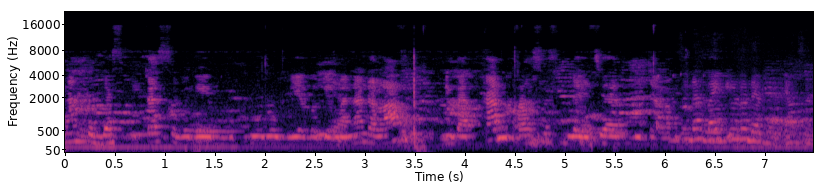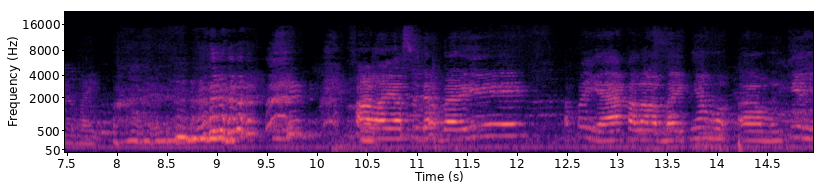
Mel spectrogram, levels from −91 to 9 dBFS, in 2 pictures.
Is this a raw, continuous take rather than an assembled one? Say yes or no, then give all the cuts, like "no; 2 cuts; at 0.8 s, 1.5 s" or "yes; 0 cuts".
no; 1 cut; at 6.2 s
